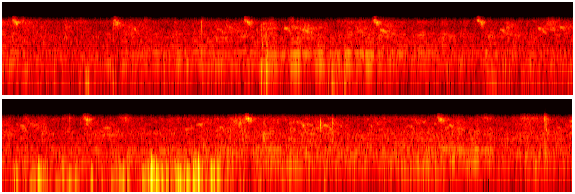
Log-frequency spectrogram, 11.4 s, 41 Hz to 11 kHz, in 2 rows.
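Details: Honey bees hum inside an opened hive while the beekeeper inspects it on 30 June 2013; the colony is working well and bringing in pollen. A continuous buzzing drone with scattered louder bee passes and soft handling knocks.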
